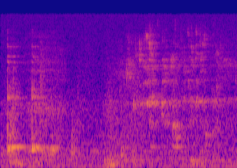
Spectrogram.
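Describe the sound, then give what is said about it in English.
A little drink is poured into a bride squad glass, with liquid trickling and dripping in a short burst, plus a faint clink of glass, quiet and without talking. “Just pour a little bit.”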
